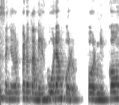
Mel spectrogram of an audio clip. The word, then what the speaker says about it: Milcom: pero también juran por Milcón o Milcom, no sé cómo Sí, se pronuncia. Milcom, sí, pero no tiene tilde al final.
